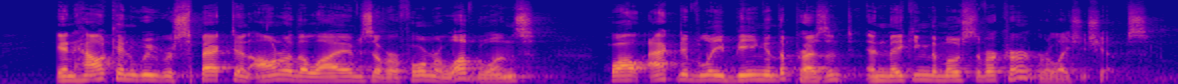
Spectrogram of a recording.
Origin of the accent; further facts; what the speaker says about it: Plain City, Ohio, United States; from Plain City, Ohio, where it's nice and flat, safe to farm and everything.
